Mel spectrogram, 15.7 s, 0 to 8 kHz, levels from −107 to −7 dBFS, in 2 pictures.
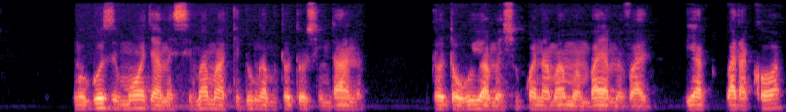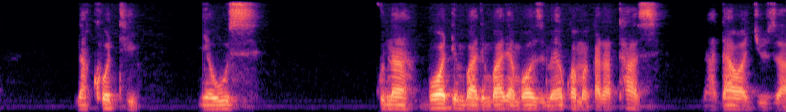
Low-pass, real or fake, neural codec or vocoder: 7.2 kHz; real; none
